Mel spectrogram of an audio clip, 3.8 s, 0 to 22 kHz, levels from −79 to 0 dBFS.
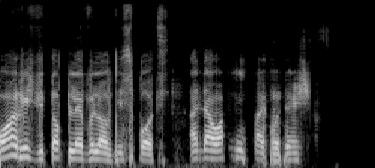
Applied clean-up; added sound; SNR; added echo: neural mask model Resemble Enhance denoiser.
